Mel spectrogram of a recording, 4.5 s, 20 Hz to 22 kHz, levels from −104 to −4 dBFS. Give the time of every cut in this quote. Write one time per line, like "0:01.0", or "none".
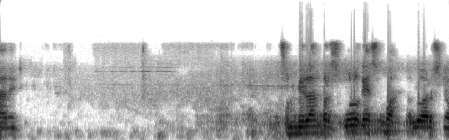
none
